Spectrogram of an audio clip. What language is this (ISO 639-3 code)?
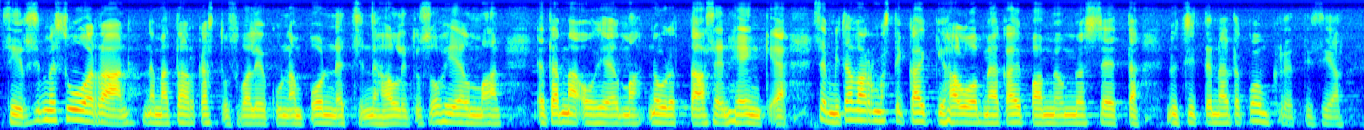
fin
